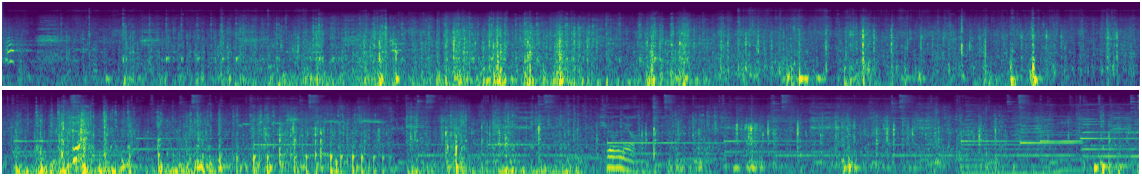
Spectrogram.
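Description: A bicycle climbing an unpaved gravel road, its tyres crunching over loose stones amid dense, rough noise. Background music with held notes comes in about halfway through.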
